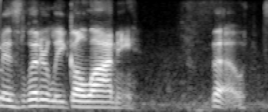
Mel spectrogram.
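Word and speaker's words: Jolani: his name is literally Golani though right like he's from the Golan Heights that's what it's just we spell it with a J but it's really a g it's Abu Muhammad gani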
